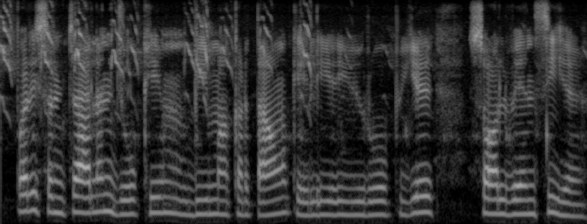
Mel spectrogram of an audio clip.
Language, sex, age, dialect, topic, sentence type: Hindi, female, 31-35, Awadhi Bundeli, banking, statement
